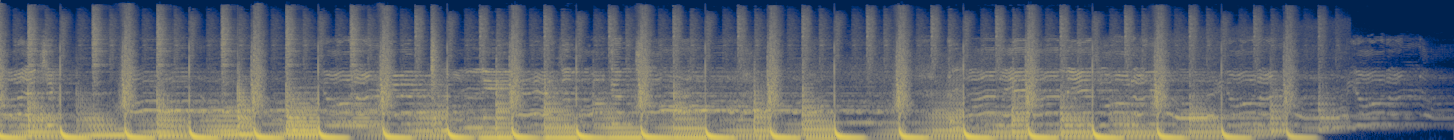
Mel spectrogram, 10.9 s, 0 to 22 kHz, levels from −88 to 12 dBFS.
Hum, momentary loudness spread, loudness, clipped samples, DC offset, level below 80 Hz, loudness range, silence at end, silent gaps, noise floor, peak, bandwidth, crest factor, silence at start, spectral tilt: none; 7 LU; -11 LUFS; under 0.1%; under 0.1%; -12 dBFS; 2 LU; 0.4 s; none; -34 dBFS; 0 dBFS; 19 kHz; 8 dB; 0 s; -5 dB/octave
